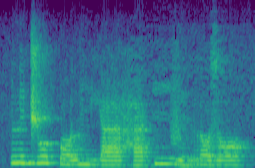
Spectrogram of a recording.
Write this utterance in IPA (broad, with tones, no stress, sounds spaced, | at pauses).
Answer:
l ɪ˦ d͡ʒ oː˦ k͡p ɔ˨ l ĩ˨ j aː˨ h a˨ k iː˦ v ɪ˨ r ɔ˦˨ z ɔ˦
